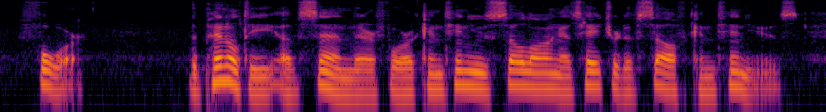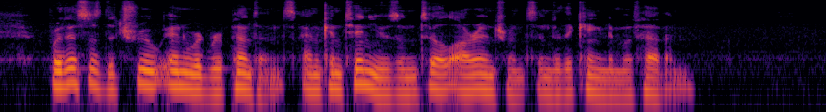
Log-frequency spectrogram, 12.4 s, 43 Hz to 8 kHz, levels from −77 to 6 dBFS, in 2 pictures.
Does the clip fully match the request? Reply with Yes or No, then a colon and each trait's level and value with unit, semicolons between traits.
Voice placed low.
Yes: low, 120 Hz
